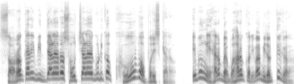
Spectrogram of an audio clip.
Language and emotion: Odia, disgusted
